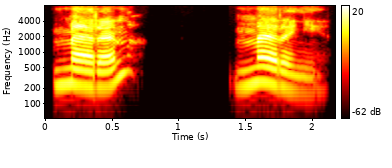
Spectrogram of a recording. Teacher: the second to the last vowel in mereni is not long. That's why we stress the third to last syllable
